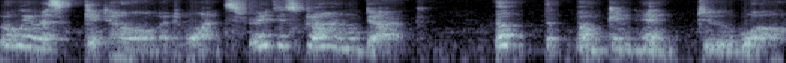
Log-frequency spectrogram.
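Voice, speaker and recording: A man puts on a character voice with extremely high pitch. He speaks at a moderate pace. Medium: read story. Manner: sharp, scolding.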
